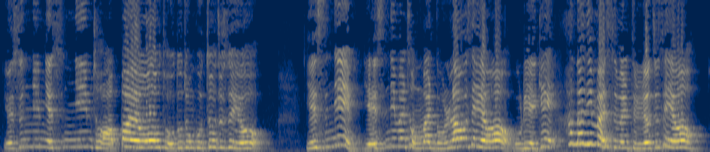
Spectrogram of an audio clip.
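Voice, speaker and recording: Picture a crowd of sick townspeople begging for healing in a storybook told to small children, as a woman puts them on. The voice is very high and full of needy begging. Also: animated, measured pace.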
